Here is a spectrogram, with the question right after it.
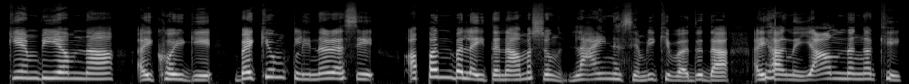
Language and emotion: Manipuri, surprised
